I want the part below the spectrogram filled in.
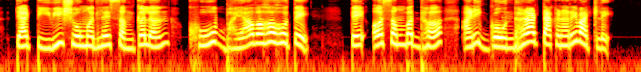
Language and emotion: Marathi, disgusted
